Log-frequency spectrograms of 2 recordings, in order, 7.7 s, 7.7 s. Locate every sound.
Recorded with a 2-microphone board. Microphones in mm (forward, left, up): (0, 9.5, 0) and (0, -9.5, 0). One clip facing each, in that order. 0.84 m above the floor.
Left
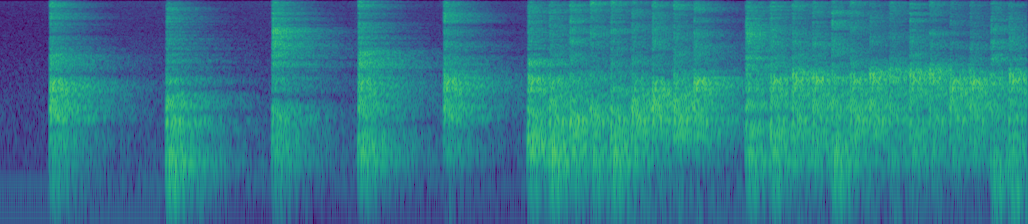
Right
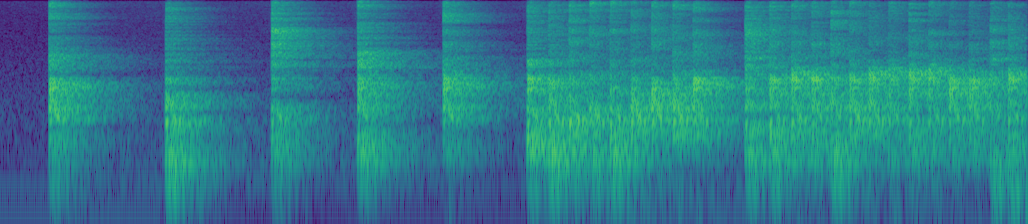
0.4 s a clap: 65° right (ahead or behind), 1.8 m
